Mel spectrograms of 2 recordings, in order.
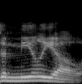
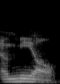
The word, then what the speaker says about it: Emilio: like a million times his name is emilio and i was saying it a meal the entire time i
